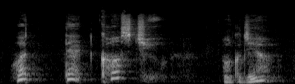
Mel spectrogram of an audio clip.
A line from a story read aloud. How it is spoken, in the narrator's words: Lottie whispered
